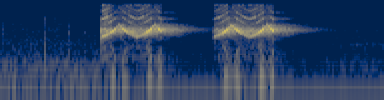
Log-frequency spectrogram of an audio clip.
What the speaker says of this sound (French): quand tu la branches, elle va te biper un petit coup pour te dire qu'elle est sous tension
